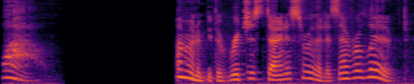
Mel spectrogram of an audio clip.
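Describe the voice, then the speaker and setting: A woman acts out an excitable male dinosaur in a children's storybook. He exclaims and questions with wide-eyed confusion, in a raised, swooping voice. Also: fairly low pitch, normal speed, voice pushed up. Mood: excited.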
